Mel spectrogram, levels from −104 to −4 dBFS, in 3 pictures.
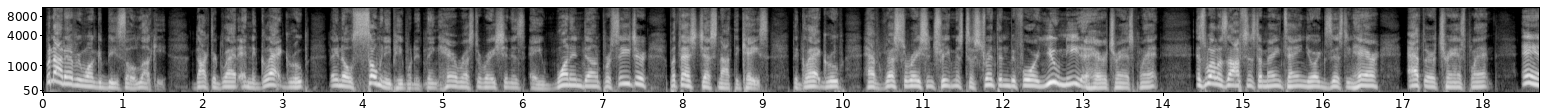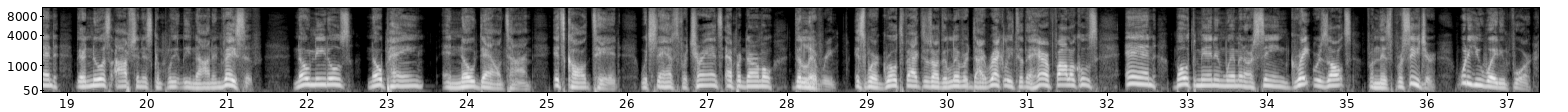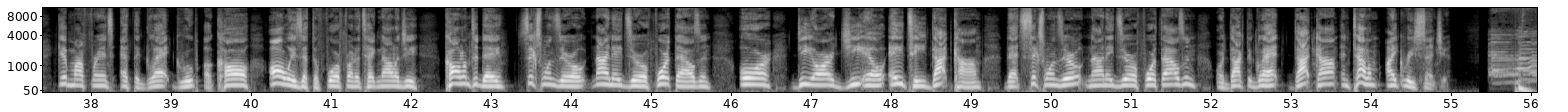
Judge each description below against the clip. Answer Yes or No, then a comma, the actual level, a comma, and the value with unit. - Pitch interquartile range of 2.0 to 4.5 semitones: No, average, 5.2 semitones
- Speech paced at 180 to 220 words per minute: No, average, 155 wpm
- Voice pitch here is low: No, medium, 165 Hz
